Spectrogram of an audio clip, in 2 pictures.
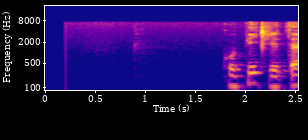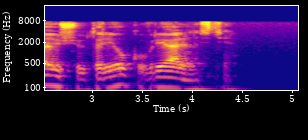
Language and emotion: Russian, neutral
